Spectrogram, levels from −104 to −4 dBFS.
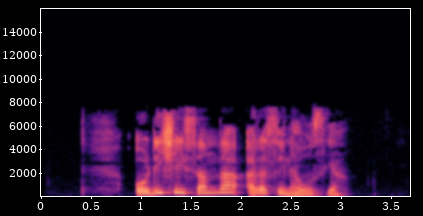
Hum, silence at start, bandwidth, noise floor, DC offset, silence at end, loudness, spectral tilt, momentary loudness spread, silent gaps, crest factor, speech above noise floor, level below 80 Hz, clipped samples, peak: none; 0.95 s; 8 kHz; -81 dBFS; under 0.1%; 0.65 s; -26 LUFS; -3.5 dB/octave; 12 LU; none; 18 dB; 55 dB; -68 dBFS; under 0.1%; -10 dBFS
